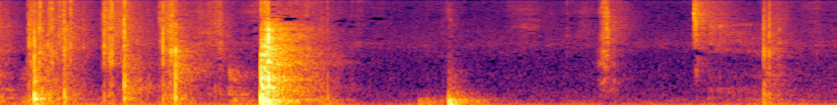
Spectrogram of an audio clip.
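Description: A deck of oracle cards being shuffled by hand: a quick run of crisp card snaps, with one louder slap of the cards about a second in, then only a few faint clicks.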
